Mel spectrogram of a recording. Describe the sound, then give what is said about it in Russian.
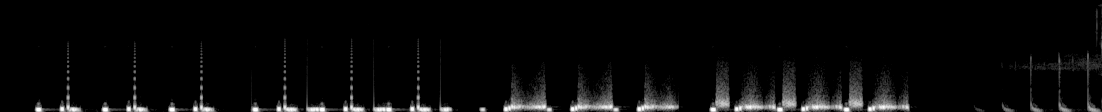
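Low, muffled heart sounds of mitral stenosis thump in a steady rhythm, with a low-frequency rumbling murmur filling the gaps between beats, heard through a stethoscope with the person examined lying on the left side, with no voices present. “Шум при метральном стенозе настолько низкочастотный, что выслушивается только стетоскопом и при положении обследуемого на левом боку.”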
